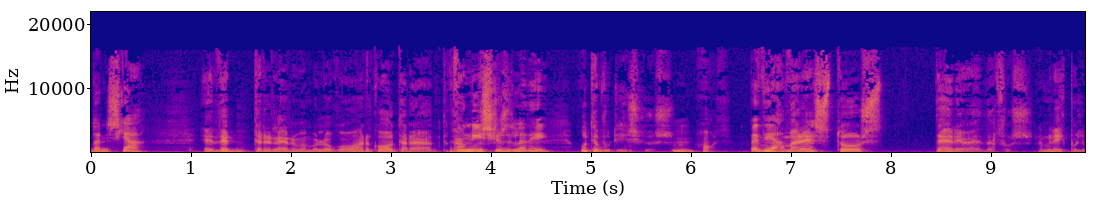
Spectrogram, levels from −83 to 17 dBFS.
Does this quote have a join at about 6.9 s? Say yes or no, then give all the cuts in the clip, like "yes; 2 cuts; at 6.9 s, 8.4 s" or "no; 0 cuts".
no; 0 cuts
